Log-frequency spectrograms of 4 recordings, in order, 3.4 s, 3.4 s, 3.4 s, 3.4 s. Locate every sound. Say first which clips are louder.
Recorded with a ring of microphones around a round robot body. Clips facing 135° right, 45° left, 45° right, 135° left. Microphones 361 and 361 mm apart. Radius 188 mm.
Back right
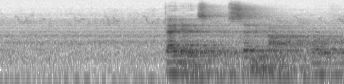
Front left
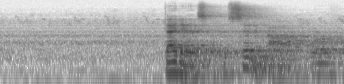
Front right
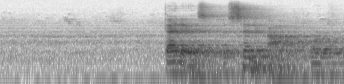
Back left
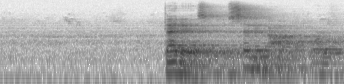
1.6 s a man speaking: front left 2 dB, even; 80° left, 0.7 m; by 3.4 s 30° right, 1.5 m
